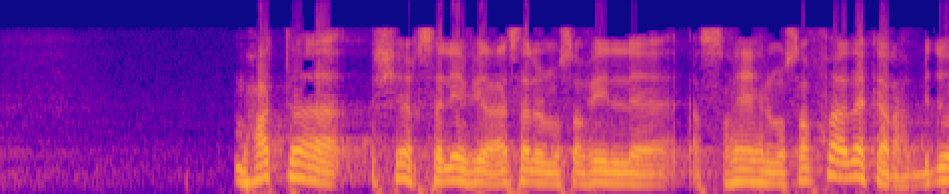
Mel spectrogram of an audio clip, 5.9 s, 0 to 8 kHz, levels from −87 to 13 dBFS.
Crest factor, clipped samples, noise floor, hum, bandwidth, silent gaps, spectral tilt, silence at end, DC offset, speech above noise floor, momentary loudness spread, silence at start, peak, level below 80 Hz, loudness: 12 dB; 0.8%; -50 dBFS; none; 8 kHz; none; -8.5 dB/octave; 0 s; under 0.1%; 40 dB; 8 LU; 1.45 s; 0 dBFS; -38 dBFS; -11 LUFS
